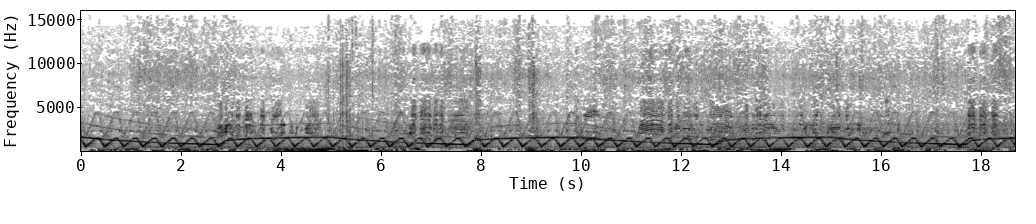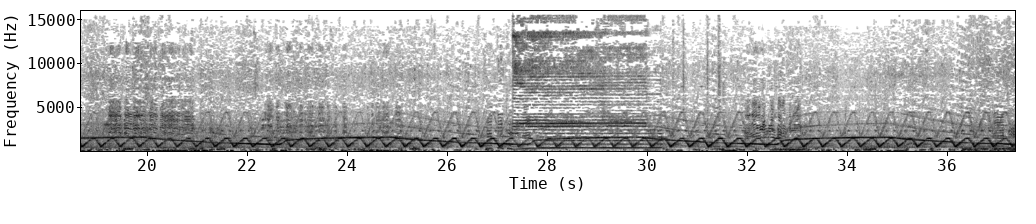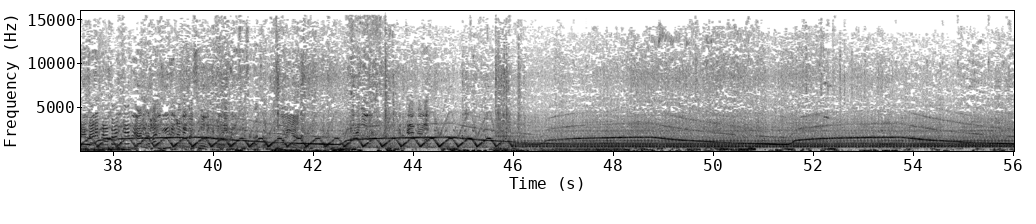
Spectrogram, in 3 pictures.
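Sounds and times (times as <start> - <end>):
ambulance siren wailing: 0.0 - 56.0
vehicle horn: 27.3 - 30.3.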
